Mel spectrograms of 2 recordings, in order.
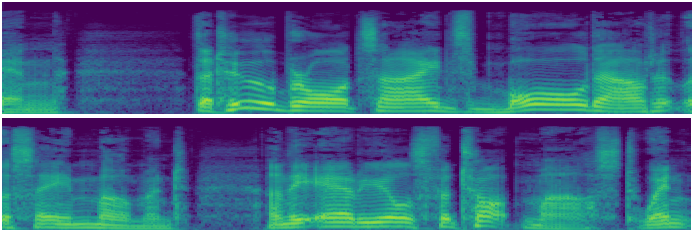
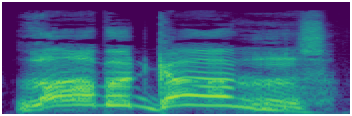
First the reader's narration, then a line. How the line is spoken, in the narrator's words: roared Jack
